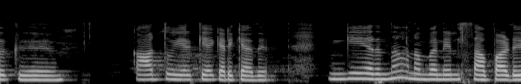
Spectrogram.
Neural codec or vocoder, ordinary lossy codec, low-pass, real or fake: none; none; 7.2 kHz; real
